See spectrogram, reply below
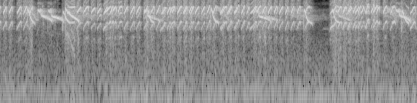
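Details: Wild Japanese white-eye delivering a long, nearly unbroken stream of high rapid twittering and slurred whistles, suitable as lure and master song, with one short pause before the chatter continues.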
